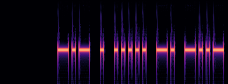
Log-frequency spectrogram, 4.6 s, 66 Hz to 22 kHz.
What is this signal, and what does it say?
Morse code, heard as a keyed tone, about 17 wpm, 700 Hz. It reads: KE5NX
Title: USA Call Signs - 6 Characters - 6x Character Spacing - 17wpm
